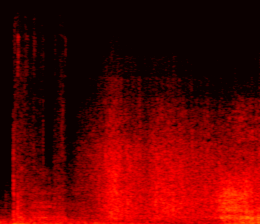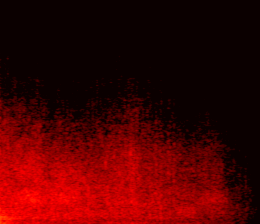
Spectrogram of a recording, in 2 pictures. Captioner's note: character breathing heavily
